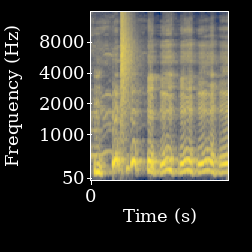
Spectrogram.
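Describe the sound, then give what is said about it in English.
One sharp, loud open-hand slap cracks out near the start, surrounded by wavering, high-pitched vocal sounds like squealing or laughter that continue after the smack. “That's an open-hand slap, bitch.”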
